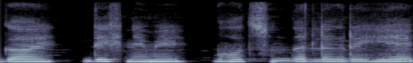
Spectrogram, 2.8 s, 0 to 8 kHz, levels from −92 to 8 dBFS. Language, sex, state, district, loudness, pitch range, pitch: Hindi, female, Uttar Pradesh, Etah, -22 LUFS, 210-225 Hz, 210 Hz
